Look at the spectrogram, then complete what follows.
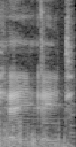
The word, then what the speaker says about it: Katahdin: Well, we raise Katahdin Sheep, and that's spelled K-A-T-A-H-D-I-N.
